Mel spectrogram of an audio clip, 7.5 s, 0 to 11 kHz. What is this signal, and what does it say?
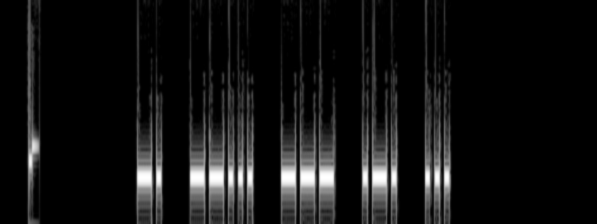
Morse code, heard as a keyed tone, about 20 wpm, spaced as for 14 wpm, 700 Hz. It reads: N7ORS
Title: 186 Lesson 30g - Letter b - Call Signs 20wpm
